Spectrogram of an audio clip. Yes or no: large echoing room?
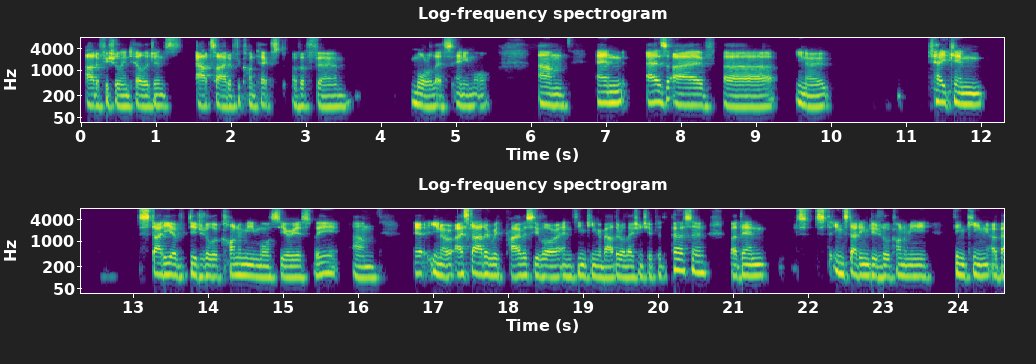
no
